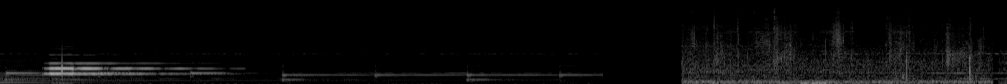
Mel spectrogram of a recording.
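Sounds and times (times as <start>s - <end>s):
footsteps on gravel: 6.8s - 10.0s
outdoor background noise: 6.8s - 10.0s.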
